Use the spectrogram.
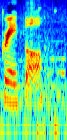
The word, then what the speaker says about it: grapple: hey want a grapple it's a cross between grap and apple I know and it's pronounced graple who's your friend him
